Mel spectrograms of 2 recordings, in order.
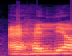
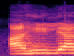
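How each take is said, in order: First: No extra vowel follows the h. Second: An extra i vowel follows the h. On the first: The speaker calls it right. "अहल्या होगा" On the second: The speaker calls it wrong. "अहिल्या नहीं होगा"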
